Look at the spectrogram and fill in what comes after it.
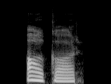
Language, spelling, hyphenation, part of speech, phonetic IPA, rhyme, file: Hungarian, alkar, al‧kar, noun, [ˈɒlkɒr], -ɒr, Hu-alkar.ogg
- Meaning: forearm (the part of the arm between the wrist and the elbow)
